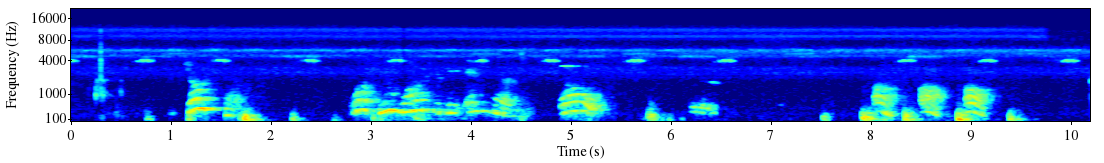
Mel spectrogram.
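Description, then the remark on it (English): A dog barks in several short bursts, grouped into uneven clusters with brief pauses between them, loud over a faint, steady high-pitched hum. “Sorry, my dog is barking.”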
